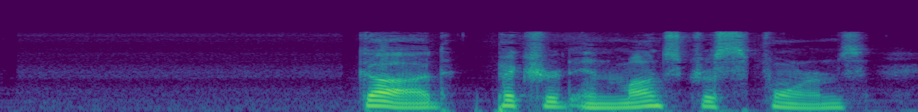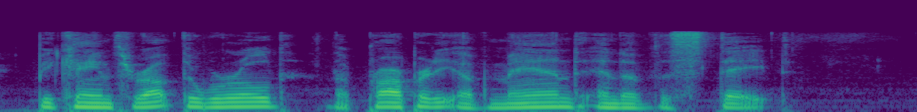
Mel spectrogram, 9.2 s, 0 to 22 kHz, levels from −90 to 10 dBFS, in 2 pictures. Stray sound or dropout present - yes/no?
no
